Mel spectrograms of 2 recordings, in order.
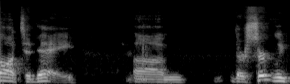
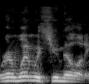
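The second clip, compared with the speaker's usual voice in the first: dry, matter-of-fact, deadpan serious delivery, brisk; 4 dB louder than usual. Recounting an answer given in a post-game tv interview: imitating a deadpan serious reply. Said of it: "deadpanned at the camera and pretty serious said".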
